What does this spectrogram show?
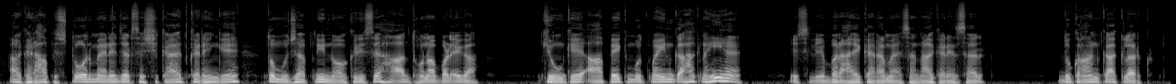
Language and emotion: Urdu, fearful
